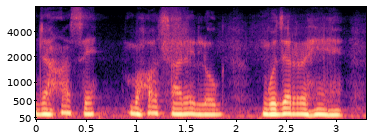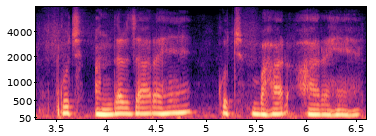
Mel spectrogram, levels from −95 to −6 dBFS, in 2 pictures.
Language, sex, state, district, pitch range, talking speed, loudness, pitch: Hindi, male, West Bengal, Alipurduar, 130-155 Hz, 165 wpm, -16 LUFS, 145 Hz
